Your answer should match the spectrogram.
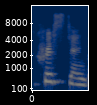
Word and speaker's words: Kristen: Am I saying your name right? It's Kristen? Uh, it's Kristen, but ev- it's okay.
